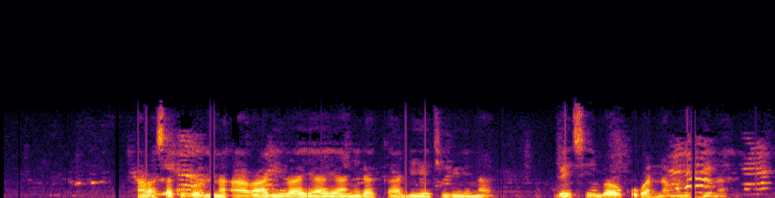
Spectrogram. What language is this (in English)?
Ganda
